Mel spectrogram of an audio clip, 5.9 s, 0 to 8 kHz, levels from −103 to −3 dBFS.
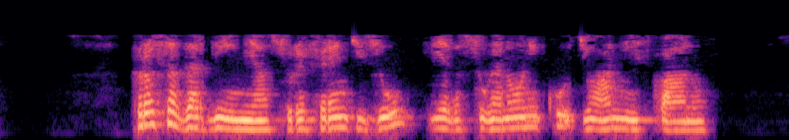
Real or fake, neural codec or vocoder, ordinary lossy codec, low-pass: real; none; AAC, 16 kbps; 7.2 kHz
